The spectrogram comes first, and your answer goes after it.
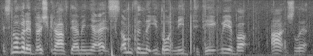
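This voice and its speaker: A man's voice: sits high, quick pace. A man trading sarcastic jokes and teasing banter at a woodland camp. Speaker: camping companion. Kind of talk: casual banter. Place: woodland camp outdoors in heavy rain. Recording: loud rain noise outdoors.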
